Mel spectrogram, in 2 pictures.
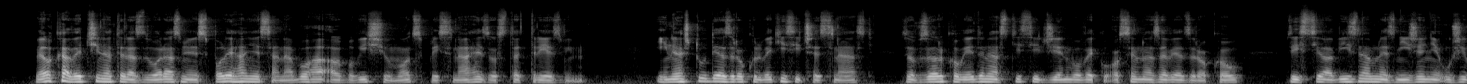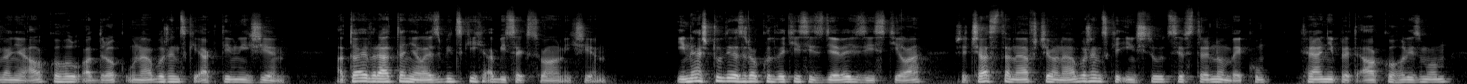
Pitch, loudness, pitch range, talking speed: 115 Hz, -24 LUFS, 105-125 Hz, 140 wpm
